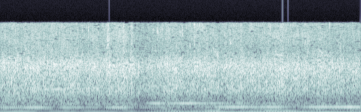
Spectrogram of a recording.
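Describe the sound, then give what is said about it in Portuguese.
An audience applauds loudly for the Lord Jesus, a dense, continuous wash of clapping that holds steady for several seconds, with a low sustained organ-like hum underneath and no voices. “Se você crer, aplauda bem forte ao Senhor Jesus.”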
